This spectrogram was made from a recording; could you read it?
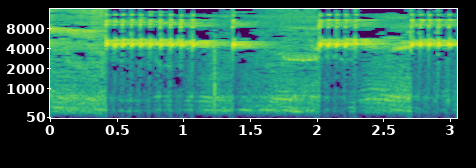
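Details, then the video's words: Male and female sunbirds housed together in a cage sing energetically, giving fast, high, sizzling note strings in repeated bursts, with one brief lower whistled note and a quieter murmur underneath. "kolibri ninja dicampur jantan dan betina jadi gila gacor nya"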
